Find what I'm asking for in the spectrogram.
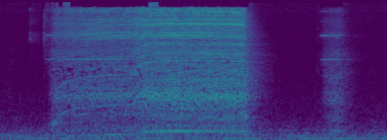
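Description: A power drill drives a screw into a rubber shoe sole, whirring loud and close for about two seconds, rising slightly before it cuts off, followed by a brief faint second spin.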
